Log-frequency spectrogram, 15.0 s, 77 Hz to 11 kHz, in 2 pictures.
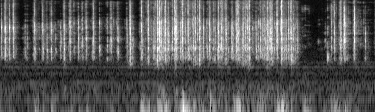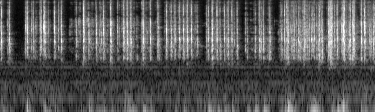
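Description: A 60% mechanical keyboard with a black aluminium case, white and black ABS keycaps and linear switches is typed on continuously with the fingertips of both hands. Rapid, bright clicking taps come in dense bursts with short pauses and very quick decay, over a faint low hum.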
